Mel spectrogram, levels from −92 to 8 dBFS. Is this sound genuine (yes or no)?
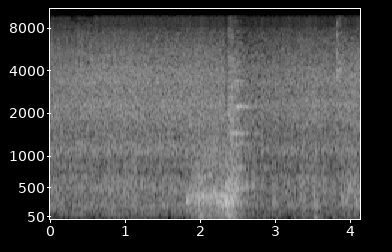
yes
